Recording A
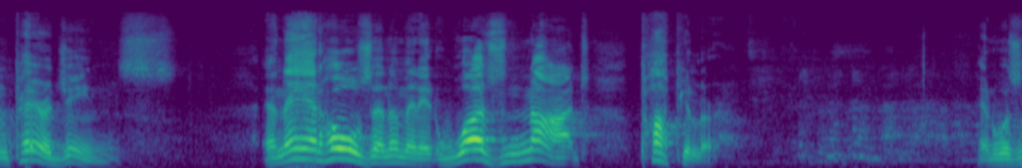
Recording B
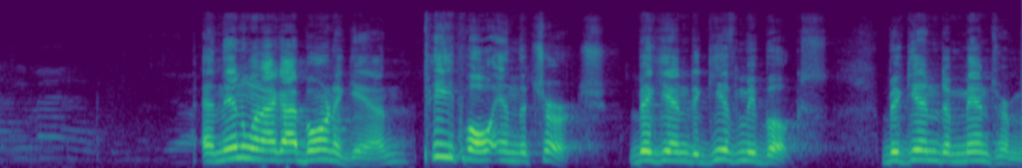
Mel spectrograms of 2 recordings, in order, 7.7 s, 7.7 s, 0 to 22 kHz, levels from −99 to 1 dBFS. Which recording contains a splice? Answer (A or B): B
